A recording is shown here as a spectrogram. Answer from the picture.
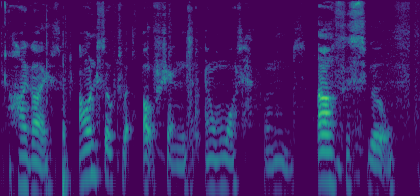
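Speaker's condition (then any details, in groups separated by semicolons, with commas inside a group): Cerebral palsy, mild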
